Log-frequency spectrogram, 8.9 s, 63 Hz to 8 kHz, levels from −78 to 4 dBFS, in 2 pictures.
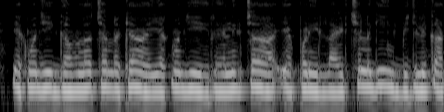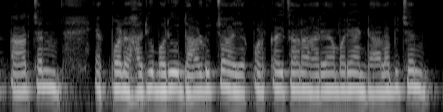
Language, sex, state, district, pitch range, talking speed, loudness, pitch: Hindi, male, Uttarakhand, Tehri Garhwal, 165-180 Hz, 225 wpm, -27 LUFS, 170 Hz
